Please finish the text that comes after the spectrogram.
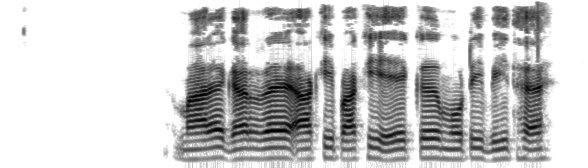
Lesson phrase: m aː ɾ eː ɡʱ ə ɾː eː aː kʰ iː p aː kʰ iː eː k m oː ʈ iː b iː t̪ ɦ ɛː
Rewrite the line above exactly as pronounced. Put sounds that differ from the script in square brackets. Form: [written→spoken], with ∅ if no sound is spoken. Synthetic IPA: m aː ɾ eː ɡʱ ə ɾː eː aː kʰ iː p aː kʰ iː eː k m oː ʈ iː b iː t̪ ɦ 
